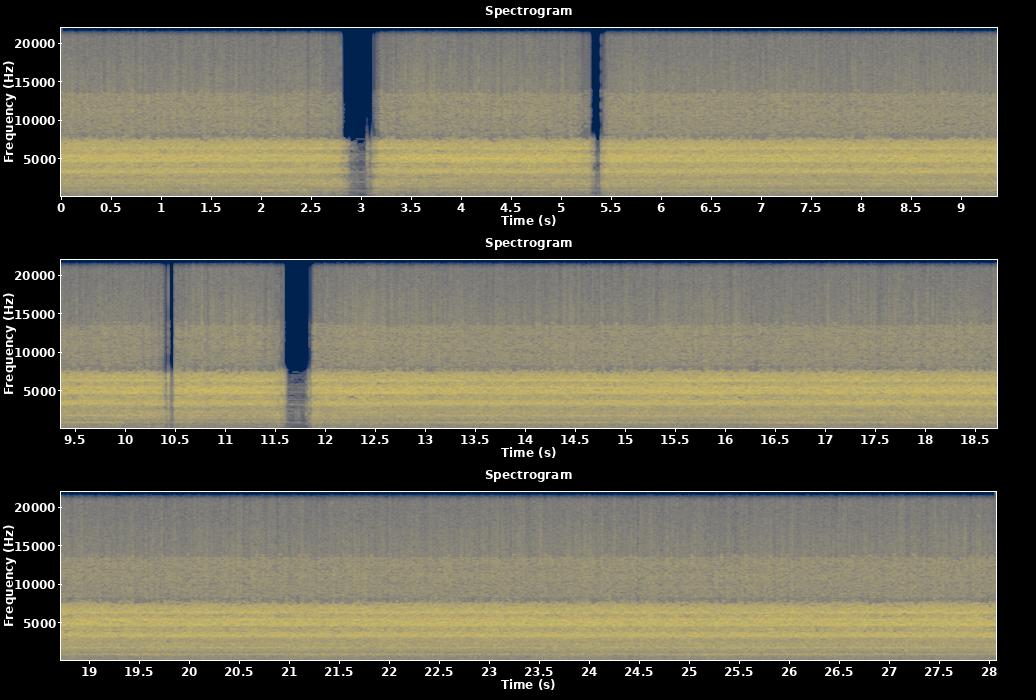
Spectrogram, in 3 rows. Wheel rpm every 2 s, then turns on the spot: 190, 140, 150, 200, 220, 100, 180, 230, 220, 230, 230, 240, 220, 230.
4-6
